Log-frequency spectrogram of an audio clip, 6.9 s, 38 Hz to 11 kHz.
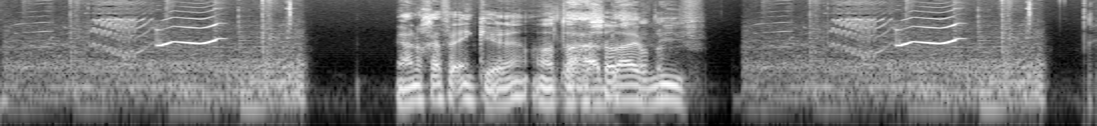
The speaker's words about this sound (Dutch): Het was namelijk eh, de robot Lovot. Eh, jij hebt hem gezien op eh, TechBus 6. Wat een gaaf ding. De schattigste robot, toch? Van, ja, maar, ja, maar echt. Ah, dat, zeg maar, dat ding dat reed daar rondjes.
